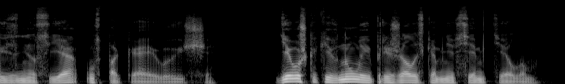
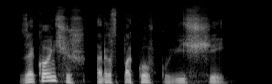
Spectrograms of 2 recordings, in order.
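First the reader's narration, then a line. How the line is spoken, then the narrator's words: Plain. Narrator (Russian): спросил я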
